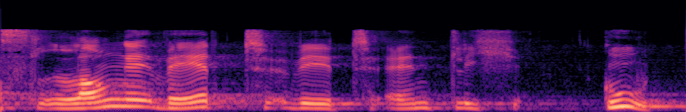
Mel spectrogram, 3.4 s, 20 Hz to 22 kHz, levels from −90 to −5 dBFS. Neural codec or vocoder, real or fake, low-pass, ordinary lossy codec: none; real; 7.2 kHz; none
